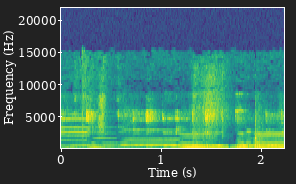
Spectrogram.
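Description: Electronic baby toy playing a jingle: a simple melody of clear, beep-like notes, with a light tap near the end.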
